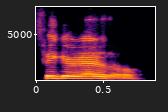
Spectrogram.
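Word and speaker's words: Figueiredo: Oh, Figueredo, Davison.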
